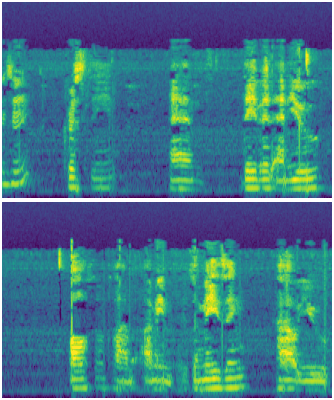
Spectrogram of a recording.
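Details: Adult man with aphasia since a stroke seven years earlier, still in speech therapy four times a week. Aphasia.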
